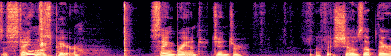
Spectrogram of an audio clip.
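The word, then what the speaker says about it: Gingher: heard of this brand they're Ginger but is spelled g i n g h e r these are very lightweight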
